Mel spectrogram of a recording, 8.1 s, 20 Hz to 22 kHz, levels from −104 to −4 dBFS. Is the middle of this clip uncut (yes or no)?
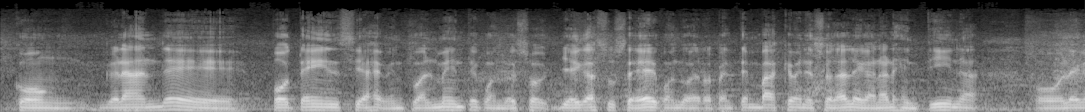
yes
